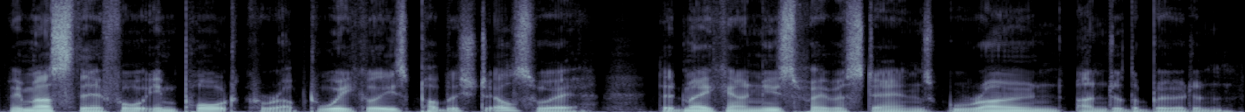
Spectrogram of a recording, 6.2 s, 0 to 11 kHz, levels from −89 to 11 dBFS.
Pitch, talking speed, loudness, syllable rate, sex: 90 Hz, 165 wpm, -21 LUFS, 5.6 syllables/s, male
